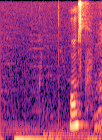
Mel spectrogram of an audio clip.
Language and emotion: Russian, neutral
